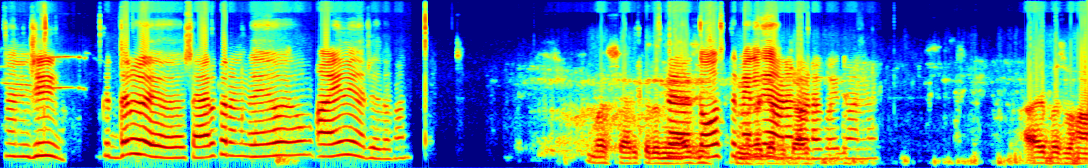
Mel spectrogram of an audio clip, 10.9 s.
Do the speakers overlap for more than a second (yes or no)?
yes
